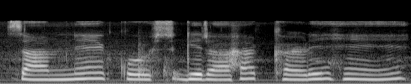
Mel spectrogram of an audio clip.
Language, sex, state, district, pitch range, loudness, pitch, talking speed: Hindi, female, Madhya Pradesh, Bhopal, 225-255 Hz, -16 LUFS, 240 Hz, 75 wpm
